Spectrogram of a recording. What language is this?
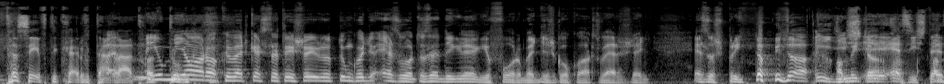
Hungarian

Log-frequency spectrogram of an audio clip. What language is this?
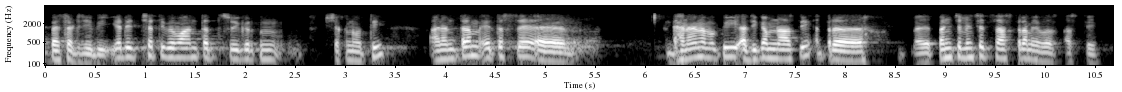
Sanskrit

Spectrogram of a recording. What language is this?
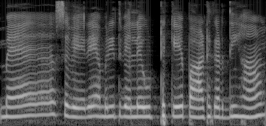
Punjabi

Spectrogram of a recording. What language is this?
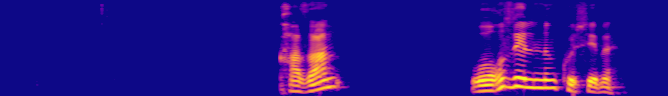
Kazakh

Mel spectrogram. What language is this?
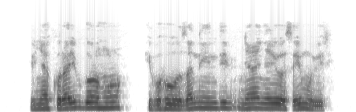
Kinyarwanda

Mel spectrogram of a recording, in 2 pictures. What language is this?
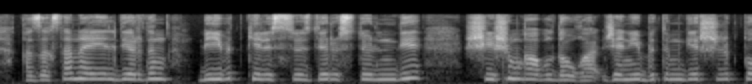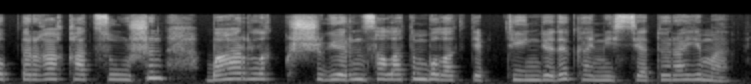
Kazakh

